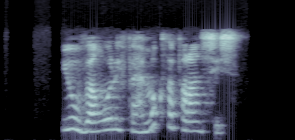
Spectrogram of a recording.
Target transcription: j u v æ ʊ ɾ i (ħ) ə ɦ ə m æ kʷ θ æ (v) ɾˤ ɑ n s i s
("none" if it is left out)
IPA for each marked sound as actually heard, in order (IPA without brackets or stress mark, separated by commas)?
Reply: f, f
